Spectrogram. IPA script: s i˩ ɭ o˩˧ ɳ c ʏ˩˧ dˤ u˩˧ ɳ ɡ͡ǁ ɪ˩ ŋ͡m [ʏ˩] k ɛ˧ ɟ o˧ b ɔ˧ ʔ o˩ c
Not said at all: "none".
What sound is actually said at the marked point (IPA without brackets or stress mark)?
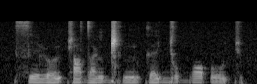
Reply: ʏ˩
